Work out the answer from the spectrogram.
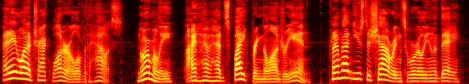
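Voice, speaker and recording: A man's voice: a little high, sing-song, a little fast, bright, forceful tone, no room sound, clean studio sound, pitched above the performer's own voice, exaggerated voice. A man voicing a bookish young female pony, chatty and precise, in a fan fiction audiobook. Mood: chatty, casual.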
